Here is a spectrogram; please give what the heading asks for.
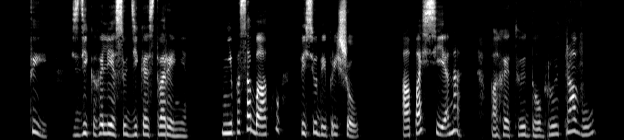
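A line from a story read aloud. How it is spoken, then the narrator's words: Laughing woman speaking. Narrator (Belarusian): Жанчына засмеялась, сказала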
